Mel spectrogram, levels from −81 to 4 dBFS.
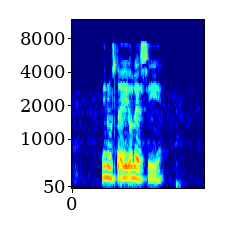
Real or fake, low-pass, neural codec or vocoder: real; 7.2 kHz; none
